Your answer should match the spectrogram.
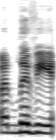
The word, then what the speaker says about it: Livy: cons lus postumus from tius leevy or livey I don't know how you say it Tito Le we say Livy in most English I think so uh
